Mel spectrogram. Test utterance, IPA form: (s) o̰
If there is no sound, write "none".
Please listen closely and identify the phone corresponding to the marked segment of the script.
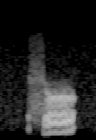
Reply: s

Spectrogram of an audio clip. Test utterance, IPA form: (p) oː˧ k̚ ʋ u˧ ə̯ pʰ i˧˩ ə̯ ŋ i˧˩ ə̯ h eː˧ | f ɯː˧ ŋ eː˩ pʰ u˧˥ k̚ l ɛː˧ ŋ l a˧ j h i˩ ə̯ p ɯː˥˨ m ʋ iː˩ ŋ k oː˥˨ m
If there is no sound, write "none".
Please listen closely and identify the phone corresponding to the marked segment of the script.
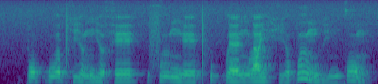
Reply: p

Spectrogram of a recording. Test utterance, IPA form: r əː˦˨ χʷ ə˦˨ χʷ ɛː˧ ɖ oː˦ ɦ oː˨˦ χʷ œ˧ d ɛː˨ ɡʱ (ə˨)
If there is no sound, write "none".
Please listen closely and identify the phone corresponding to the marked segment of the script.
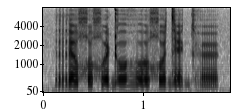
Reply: œ˨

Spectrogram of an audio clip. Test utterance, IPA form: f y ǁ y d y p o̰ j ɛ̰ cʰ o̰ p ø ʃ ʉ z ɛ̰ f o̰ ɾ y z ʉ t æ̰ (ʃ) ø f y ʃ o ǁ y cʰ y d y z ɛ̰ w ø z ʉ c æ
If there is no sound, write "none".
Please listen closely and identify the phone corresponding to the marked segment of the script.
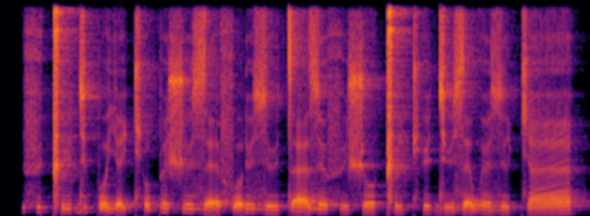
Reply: z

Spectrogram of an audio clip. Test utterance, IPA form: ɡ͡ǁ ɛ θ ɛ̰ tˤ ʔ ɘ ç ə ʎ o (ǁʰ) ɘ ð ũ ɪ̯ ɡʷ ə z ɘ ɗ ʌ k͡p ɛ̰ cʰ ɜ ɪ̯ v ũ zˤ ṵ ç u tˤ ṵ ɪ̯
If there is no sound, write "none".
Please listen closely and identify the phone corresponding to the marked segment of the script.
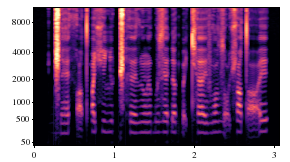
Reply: ǁʰ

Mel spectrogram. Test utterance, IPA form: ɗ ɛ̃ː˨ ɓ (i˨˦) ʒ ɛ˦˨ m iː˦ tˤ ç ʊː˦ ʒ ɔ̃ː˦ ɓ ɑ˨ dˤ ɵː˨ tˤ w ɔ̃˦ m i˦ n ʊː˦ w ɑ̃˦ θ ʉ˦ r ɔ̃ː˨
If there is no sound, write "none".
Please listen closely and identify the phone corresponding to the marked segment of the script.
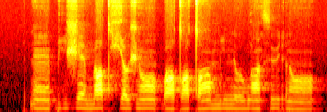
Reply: i˨˦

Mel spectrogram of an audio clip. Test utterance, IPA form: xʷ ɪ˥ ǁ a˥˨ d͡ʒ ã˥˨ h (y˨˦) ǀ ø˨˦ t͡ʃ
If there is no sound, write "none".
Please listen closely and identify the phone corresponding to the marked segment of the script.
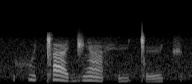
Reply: y˨˦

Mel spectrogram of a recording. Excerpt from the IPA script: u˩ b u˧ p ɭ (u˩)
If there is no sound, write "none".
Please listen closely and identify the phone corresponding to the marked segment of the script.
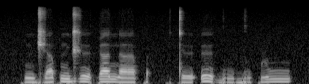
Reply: u˥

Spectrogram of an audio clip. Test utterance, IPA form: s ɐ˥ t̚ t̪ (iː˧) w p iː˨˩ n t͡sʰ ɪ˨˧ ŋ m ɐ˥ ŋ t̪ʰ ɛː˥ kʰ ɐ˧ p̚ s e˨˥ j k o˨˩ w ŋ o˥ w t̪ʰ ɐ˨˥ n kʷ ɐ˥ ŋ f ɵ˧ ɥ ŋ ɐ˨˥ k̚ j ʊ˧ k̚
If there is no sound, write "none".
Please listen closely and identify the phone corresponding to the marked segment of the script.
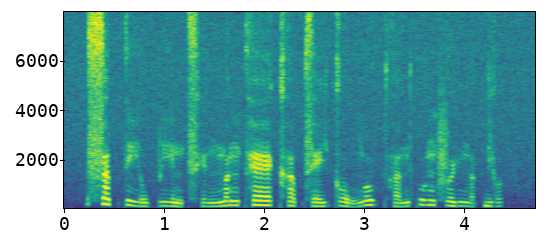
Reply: iː˨˩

